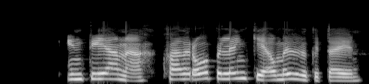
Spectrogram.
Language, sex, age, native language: Icelandic, female, 20-29, Icelandic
